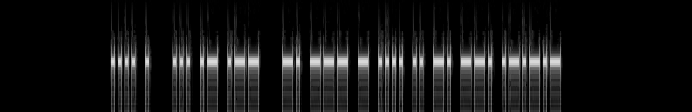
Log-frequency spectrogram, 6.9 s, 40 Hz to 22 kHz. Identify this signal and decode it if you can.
Morse code, heard as a keyed tone, about 34 wpm, 700 Hz. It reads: HE SAW NOTHING.
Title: Sentences from Top 500 Words 35wpm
